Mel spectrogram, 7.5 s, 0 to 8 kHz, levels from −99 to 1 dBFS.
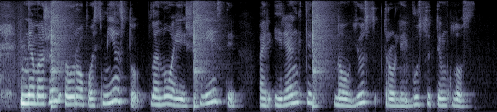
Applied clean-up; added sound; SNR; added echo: none; Snare drum; 15 dB; none.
